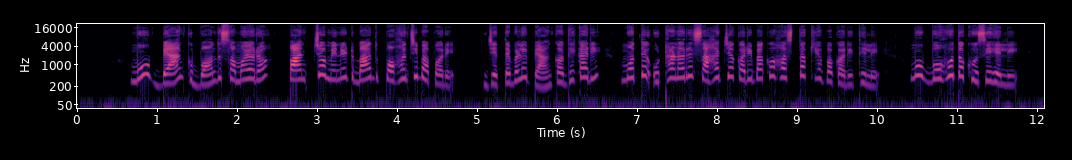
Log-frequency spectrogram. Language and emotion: Odia, happy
